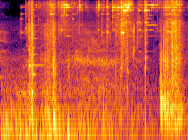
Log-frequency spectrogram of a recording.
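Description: A bunch of keys jangling: a run of irregular, light metallic clinks.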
